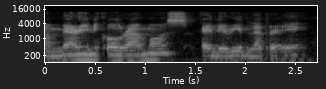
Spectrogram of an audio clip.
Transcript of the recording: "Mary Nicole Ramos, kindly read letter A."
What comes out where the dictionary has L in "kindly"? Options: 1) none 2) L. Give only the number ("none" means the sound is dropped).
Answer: 1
